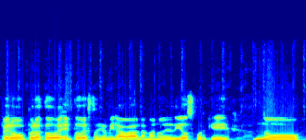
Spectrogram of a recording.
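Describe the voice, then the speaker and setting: A man's voice: fairly low pitch, level tone, moderate pace, a little mellow, muffled recording, soft background music. A man with a Honduran accent, a guest singer and pastor, tells a personal story in an interview, acting out the dialogue and often repeating words. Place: radio studio.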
